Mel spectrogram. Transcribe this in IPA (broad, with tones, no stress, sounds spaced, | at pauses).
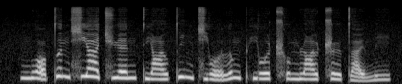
n̪ w ɔ̰˨˩ t̪ ə˥˨ n ɕ j ä˥˨ t͡ɕ ɥ ɛ˦ n t̪ j ɑ˨˦ ʊ̯ t̪ i˥˨ ŋ t͡ɕ j o̰˨˩ ʊ̯ l ʊ˥˨ ŋ pʰ j o˦ ʊ̯ ʈ͡ʂʰ ʊ˦ ŋ ɻ ɑ˦ ʊ̯ ʈ͡ʂ ɻ̩˥˨ t̪ a̰˨˩ ɪ̯ n̪ i˦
